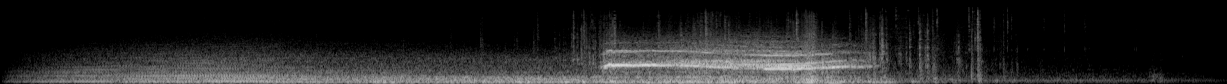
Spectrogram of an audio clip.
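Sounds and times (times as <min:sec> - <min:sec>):
sedan skidding: 0:05.6 - 0:09.0.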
